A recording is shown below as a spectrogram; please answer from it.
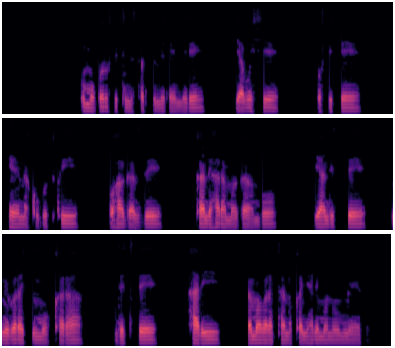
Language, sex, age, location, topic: Kinyarwanda, male, 36-49, Kigali, health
